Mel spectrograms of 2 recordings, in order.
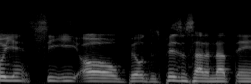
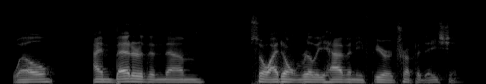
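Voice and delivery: put-on deadpan, matter-of-fact tone; 5 semitones lower, 4 dB quieter than usual. Speaker imitates a player answering interviewers on camera, imitating a deadpan reply. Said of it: "And he just deadpan at the camera and be like".

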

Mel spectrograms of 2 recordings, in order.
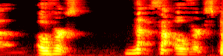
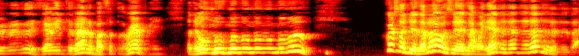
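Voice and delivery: high, rattled-off rapid-fire chatter. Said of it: "he talks like this".

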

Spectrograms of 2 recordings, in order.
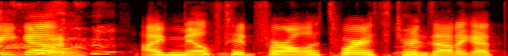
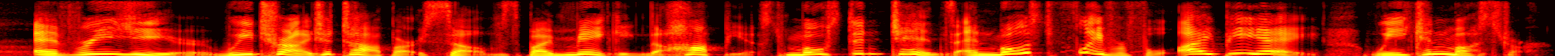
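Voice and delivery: put-on radio announcer delivery. Reading the bottle text aloud during a beer review: announcer voice. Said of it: "I got to read it in my announcer voice".

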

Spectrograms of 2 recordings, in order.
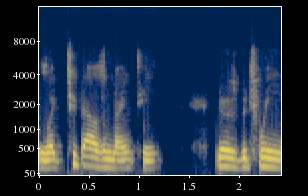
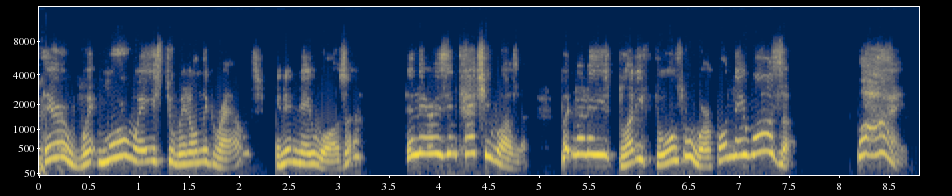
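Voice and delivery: put-on British accent, pitched higher; 9 semitones higher than usual. Retelling what the sensei said about judokas: Sensei Nick British accent. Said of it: "he had the really cool British accent".

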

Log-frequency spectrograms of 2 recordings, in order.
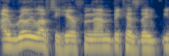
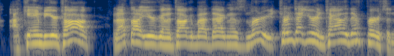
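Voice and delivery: teasing put-on Texas accent, higher pitch; 6 semitones higher than usual. Quoting a book-festival attendee, in a mocking texas accent. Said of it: "I don't know why I'm using that accent, because they're not from Texas".

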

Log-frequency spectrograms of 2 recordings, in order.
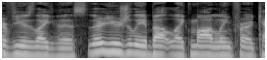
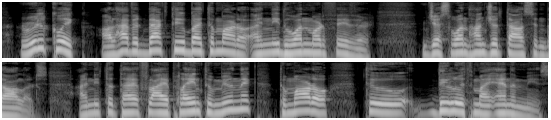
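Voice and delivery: put-on smooth Israeli accent; 3 semitones higher than usual. Quoting the Tinder Swindler's lines, in a good Israeli accent. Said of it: "You have a good Israeli accent".

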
